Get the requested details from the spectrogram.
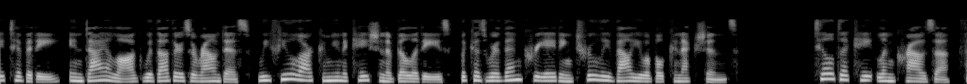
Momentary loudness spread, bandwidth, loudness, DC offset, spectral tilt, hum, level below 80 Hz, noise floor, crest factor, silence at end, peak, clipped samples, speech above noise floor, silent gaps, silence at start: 5 LU; 8.8 kHz; -20 LUFS; under 0.1%; -6 dB/octave; none; -70 dBFS; under -90 dBFS; 16 dB; 0.2 s; -2 dBFS; under 0.1%; over 70 dB; none; 0 s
